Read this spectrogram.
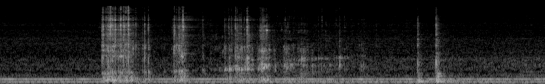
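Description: Ice cubes clink and rattle.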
